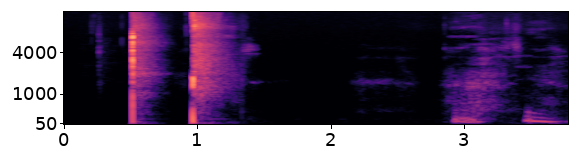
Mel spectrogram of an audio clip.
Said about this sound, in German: Ich klatsche mal ganz kurz in die Hand, dann siehst du nachher in der Spur, wo das ist, dann kannst du es rausschneiden, ja?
